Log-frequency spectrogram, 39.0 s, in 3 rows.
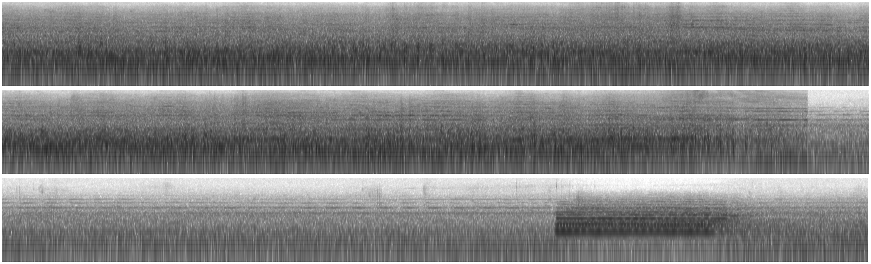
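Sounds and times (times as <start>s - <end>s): freight train wheels clattering: 0.0s - 25.1s.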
